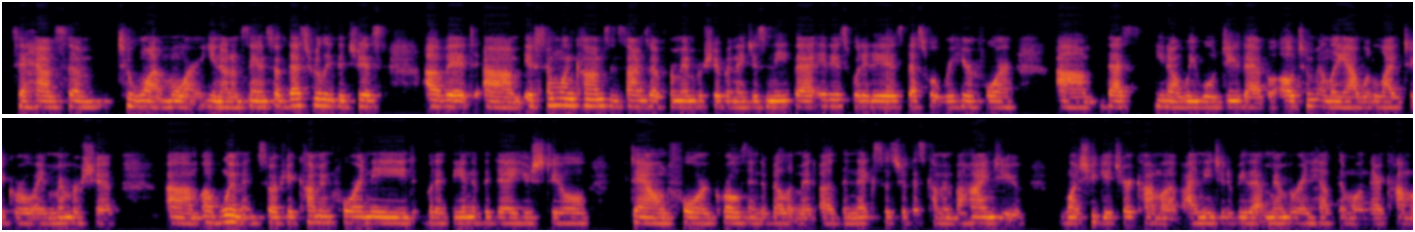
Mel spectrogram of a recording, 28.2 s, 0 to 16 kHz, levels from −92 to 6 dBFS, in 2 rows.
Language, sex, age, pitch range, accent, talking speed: English, female, 30-49, 150-160 Hz, American, 235 wpm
